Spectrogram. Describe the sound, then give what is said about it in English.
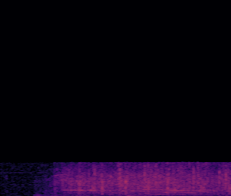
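A crowd breaks into applause, swelling quickly after a quiet start into steady, dense clapping that holds at full volume, with faint voices mixed into the noise. “Round of applause.”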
